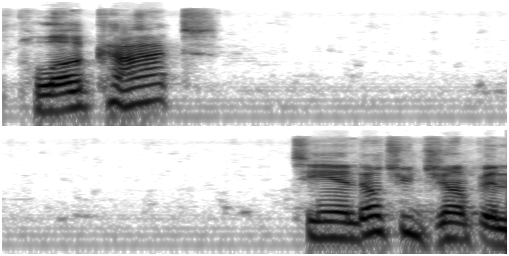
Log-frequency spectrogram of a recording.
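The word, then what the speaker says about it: Plakat: plug like i like oh pla rhymes with blood clot oh plug cot that's p-l-a-k-a-t is plug-hot tien don't you jump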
